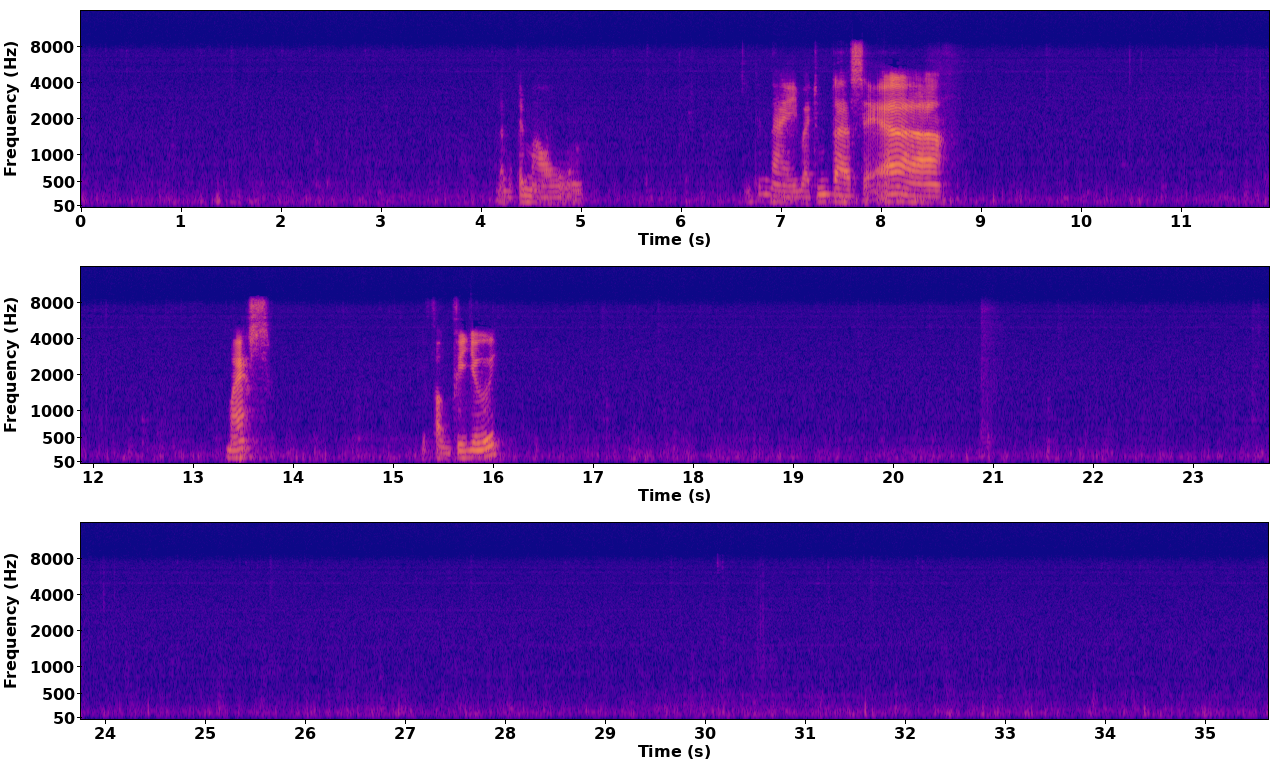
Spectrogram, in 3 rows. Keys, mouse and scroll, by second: 0.2 click, 1.3 click, 2.1 click, 3.0 click, 3.9 click, 4.7 click, 7.8 click, 9.6 click, 10.3 m, 11.3 click, 11.8 Delete, 12.5 click, 14.7 click, 19.2 click, 21.7 click, 22.7 click, 23.8 t, 29.9 click, 31.0 click, 31.9 click, 32.7-33.3 scroll, 33.6 scroll.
